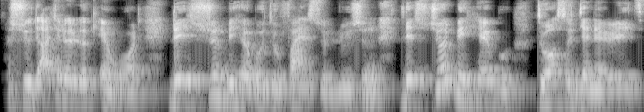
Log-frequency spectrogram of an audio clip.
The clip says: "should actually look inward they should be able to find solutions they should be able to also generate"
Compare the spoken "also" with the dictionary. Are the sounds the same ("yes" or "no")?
yes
